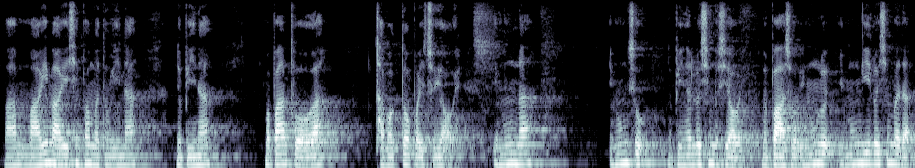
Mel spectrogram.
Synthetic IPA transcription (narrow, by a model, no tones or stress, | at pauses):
mamaɡimaɡisiŋpʰamɐtuŋinɐnupinɐ | mɐpantʰoɐɡɐtʰabɐk̚topɐisuja̰weimuŋnɐ | imuŋsunupinɐlojsiŋbɐsujawenupasuʔimuŋimuŋɡilojsiŋbɐdɐ̰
